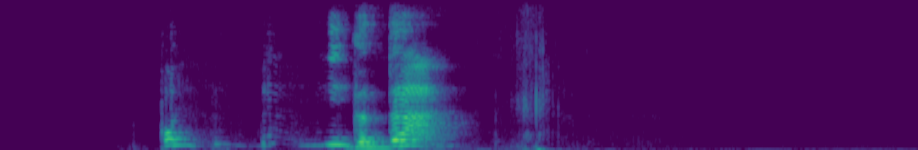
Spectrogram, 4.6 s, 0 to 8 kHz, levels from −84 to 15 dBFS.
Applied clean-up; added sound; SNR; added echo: neural mask model DeepFilterNet 3.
